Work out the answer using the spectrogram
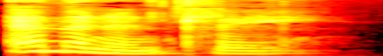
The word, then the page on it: eminently: British English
